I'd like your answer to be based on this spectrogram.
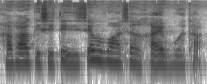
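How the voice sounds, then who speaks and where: A woman narrating a romance audio novel in a steady storytelling way. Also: medium pitch. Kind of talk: scripted narration. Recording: dull lo-fi.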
